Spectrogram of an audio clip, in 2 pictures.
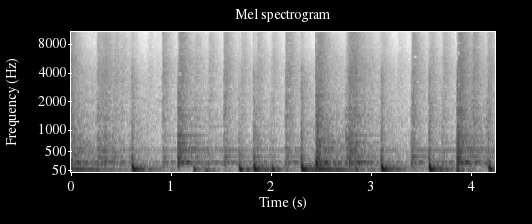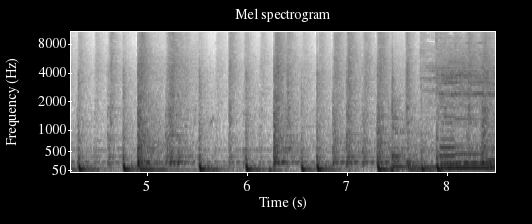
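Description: Jazz drum kit playing alone: quick snare and rimshot strokes over bass drum hits, building gradually louder. Sustained pitched notes from the band come in right at the end.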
